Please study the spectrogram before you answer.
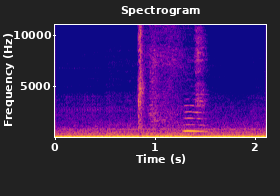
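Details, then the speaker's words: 1986 Ford dump truck, 36 years old, revived and first started after sitting: steady, even diesel rumble with no knocks or misses, short air hiss from brake system; starts easily. Normal idle. "all right let's see if this girl well that started too easy at all wow she runs good though"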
